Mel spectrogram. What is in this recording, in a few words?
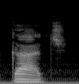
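"gag", Nigerian Pidgin, male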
